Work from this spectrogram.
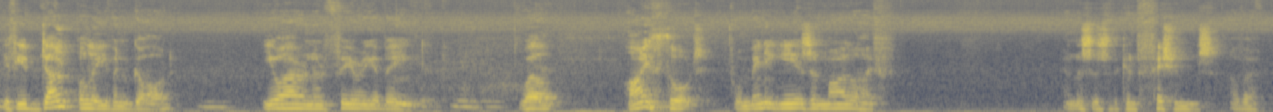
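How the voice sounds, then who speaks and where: A man at a very slow pace, long and frequent pauses, lively intonation, audible room echo. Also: medium pitch for a man. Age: 70s. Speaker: humanist celebrant and audience member. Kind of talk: audience comment at a public talk.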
